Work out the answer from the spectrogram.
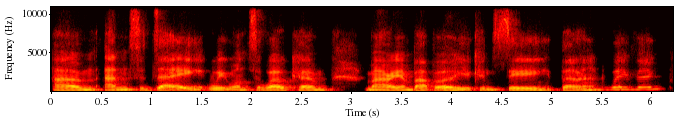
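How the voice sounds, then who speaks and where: A woman hosting a video-call session, hesitant and halting. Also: a bass voice, lively intonation. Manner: hesitant, many fillers and restarts. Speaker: host.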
